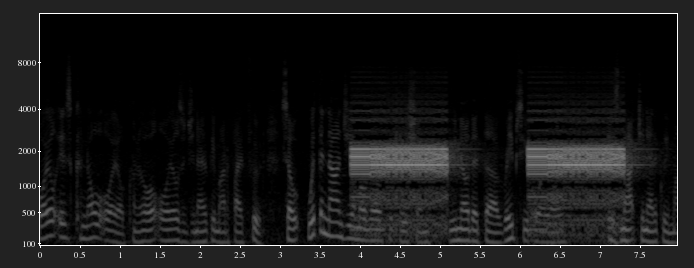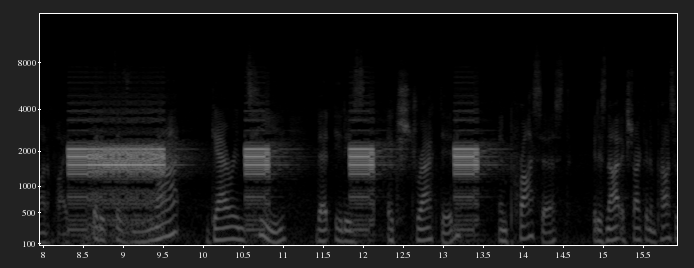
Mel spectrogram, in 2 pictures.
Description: Emergency Alert System (SAME) tones (header bursts, then end-of-message bursts), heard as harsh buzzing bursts, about 520.83 baud, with speech in English.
